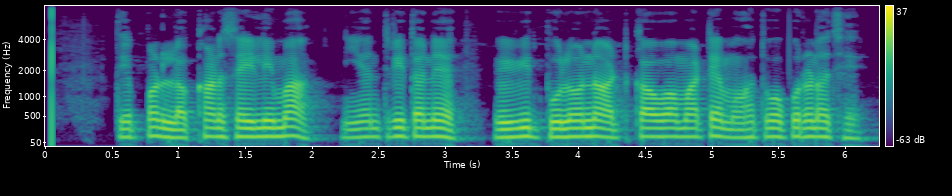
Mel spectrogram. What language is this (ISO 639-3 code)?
guj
